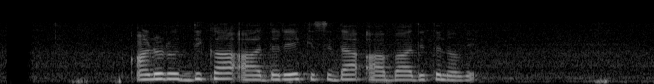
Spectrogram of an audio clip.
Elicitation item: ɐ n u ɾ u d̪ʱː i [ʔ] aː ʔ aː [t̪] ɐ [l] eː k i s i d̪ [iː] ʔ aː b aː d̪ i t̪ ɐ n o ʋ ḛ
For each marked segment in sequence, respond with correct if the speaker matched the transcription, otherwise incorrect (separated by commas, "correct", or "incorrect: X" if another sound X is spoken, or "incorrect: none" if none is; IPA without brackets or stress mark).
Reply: incorrect: k, incorrect: d̪, incorrect: ɾ, incorrect: aː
